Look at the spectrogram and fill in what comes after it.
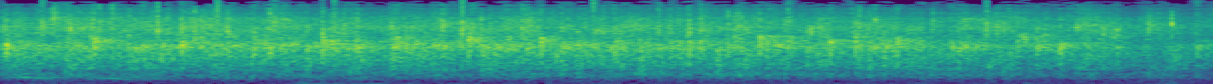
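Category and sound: crowd, audience round of applause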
